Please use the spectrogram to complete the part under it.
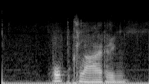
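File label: "opklaring", Dutch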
